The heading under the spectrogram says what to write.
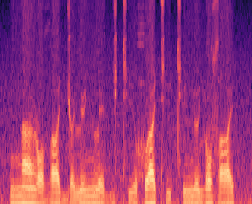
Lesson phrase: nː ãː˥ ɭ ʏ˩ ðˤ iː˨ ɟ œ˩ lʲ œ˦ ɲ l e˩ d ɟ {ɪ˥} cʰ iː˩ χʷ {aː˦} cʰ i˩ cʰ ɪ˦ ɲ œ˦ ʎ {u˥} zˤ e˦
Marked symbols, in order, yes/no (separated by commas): no, yes, yes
